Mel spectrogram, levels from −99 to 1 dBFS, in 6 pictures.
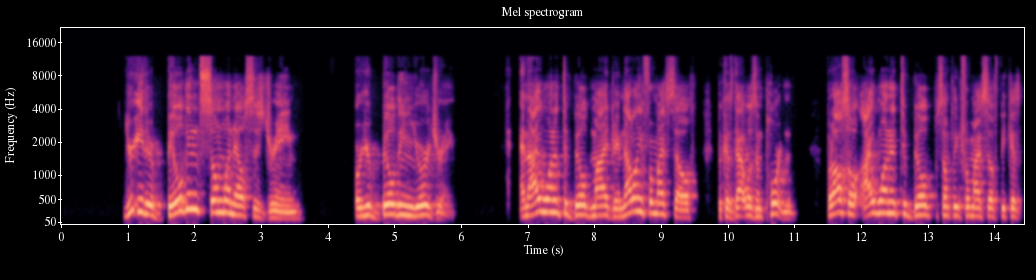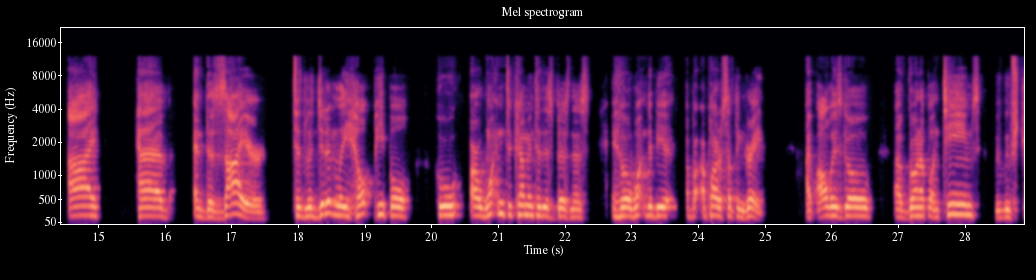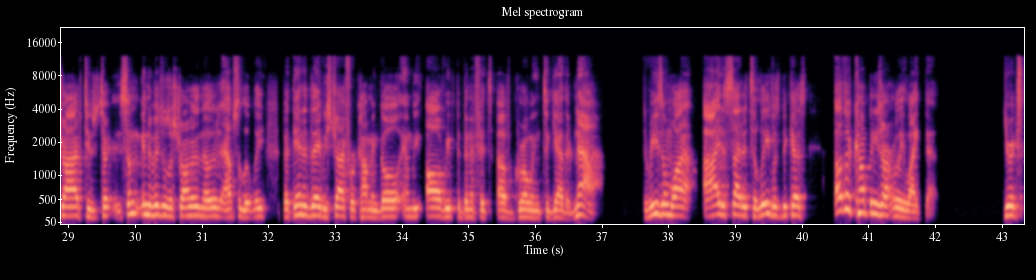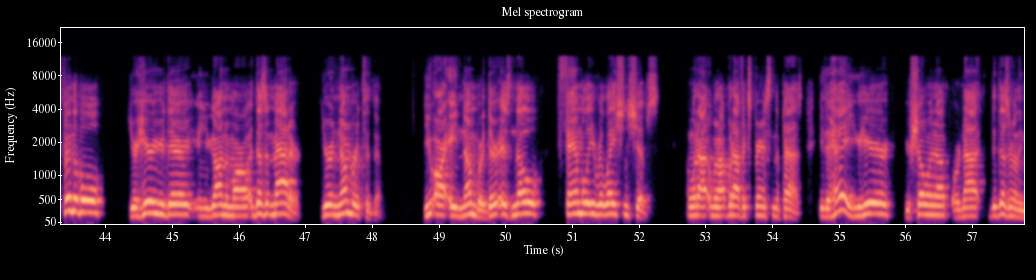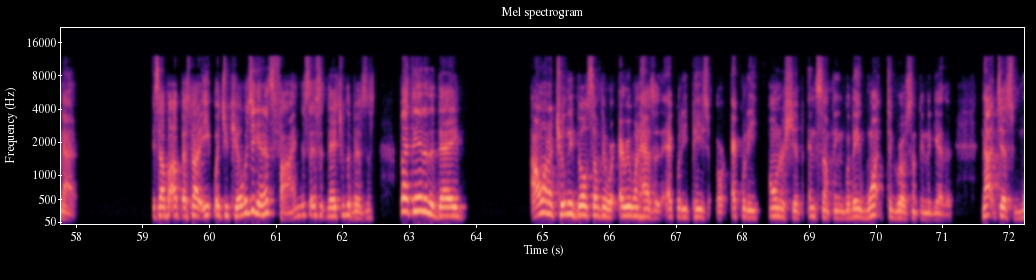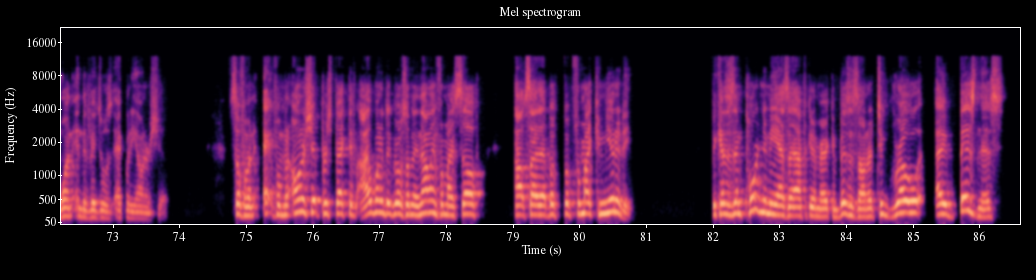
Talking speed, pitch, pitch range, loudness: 185 wpm, 185 Hz, 165-210 Hz, -19 LUFS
